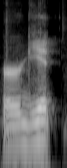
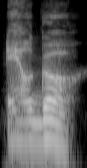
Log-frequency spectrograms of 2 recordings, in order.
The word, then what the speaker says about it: ergot: There's a few different ways you can pronounce it depending on your social standing, ranging from ergot to elgo. Being the disheveled pauper I am, I prefer ergot.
